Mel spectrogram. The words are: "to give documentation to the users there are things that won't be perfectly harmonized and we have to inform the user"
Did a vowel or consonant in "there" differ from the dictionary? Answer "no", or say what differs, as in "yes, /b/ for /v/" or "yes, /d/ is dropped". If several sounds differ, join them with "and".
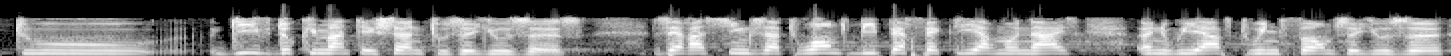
no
